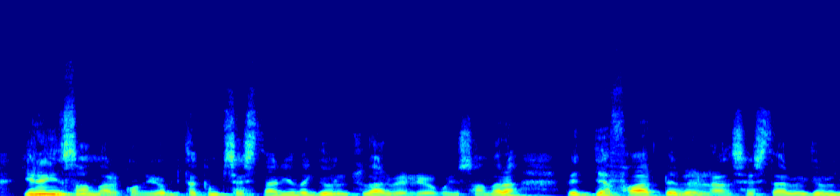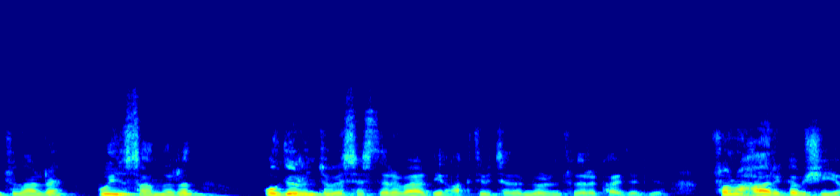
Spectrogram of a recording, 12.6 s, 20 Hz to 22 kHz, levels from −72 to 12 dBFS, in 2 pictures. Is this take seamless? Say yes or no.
yes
